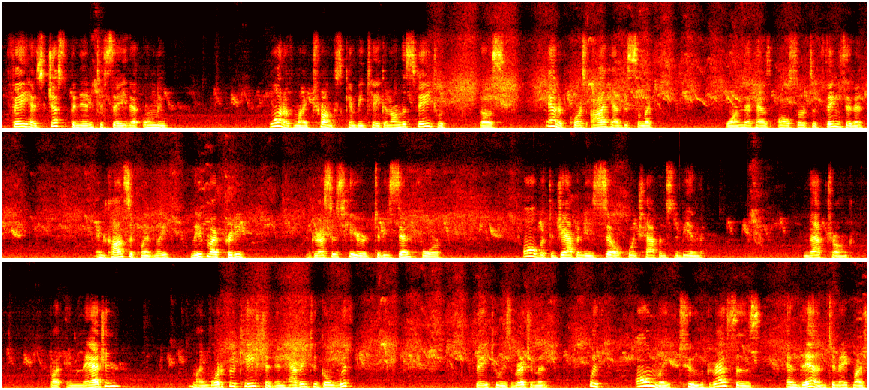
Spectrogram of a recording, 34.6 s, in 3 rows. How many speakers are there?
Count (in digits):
1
